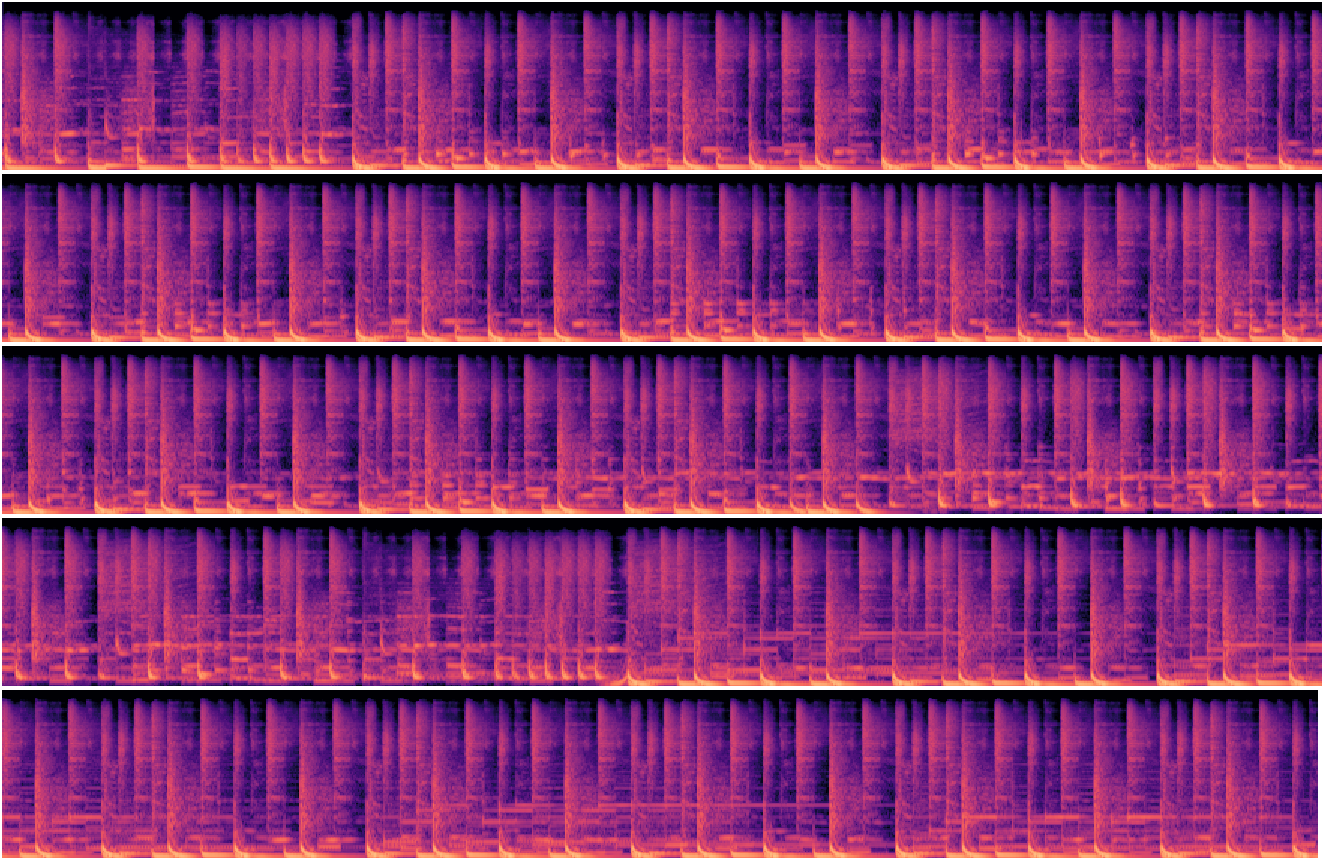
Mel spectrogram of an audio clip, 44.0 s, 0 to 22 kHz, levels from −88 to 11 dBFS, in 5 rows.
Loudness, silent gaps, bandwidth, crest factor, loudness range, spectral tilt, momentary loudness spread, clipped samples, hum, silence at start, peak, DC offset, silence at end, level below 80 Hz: -13 LUFS; none; 16.5 kHz; 12 dB; 4 LU; -5 dB/octave; 5 LU; under 0.1%; none; 0 s; 0 dBFS; under 0.1%; 0 s; -14 dBFS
